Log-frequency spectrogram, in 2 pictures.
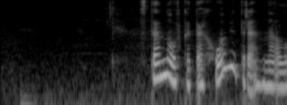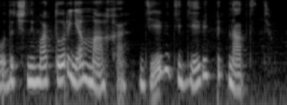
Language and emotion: Russian, neutral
